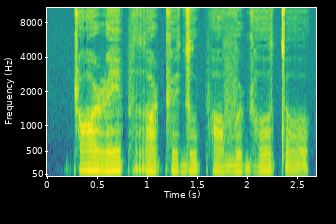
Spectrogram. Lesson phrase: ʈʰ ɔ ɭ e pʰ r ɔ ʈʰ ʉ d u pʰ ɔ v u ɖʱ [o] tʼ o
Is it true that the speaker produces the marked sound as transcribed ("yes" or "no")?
yes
